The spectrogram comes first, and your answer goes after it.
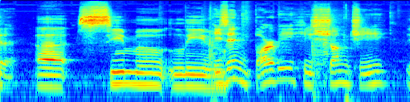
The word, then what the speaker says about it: Simu Liu: Simon Liu. What's how do you say his name? But by the way, spoiler Who is alert. this guy? Spoiler alert. How do you say that? Simu Liu.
